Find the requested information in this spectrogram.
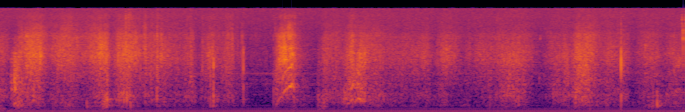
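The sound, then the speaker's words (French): A clothing zipper being undone as a woman undresses, several rasping pulls in a row with short pauses between them, over a faint steady low hum and no talking. “Elle se déshabille.”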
